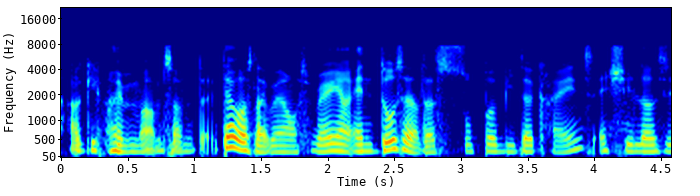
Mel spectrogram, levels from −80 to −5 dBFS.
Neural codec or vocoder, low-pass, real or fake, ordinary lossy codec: none; none; real; none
